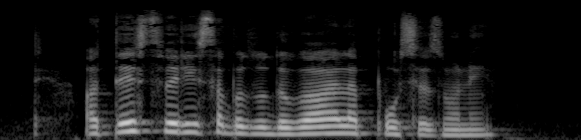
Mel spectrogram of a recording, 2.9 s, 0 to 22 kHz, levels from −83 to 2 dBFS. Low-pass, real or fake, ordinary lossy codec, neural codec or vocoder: 19.8 kHz; fake; MP3, 64 kbps; autoencoder, 48 kHz, 128 numbers a frame, DAC-VAE, trained on Japanese speech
